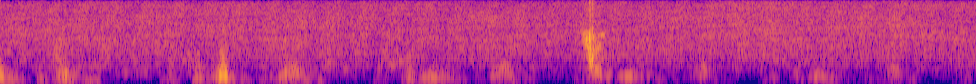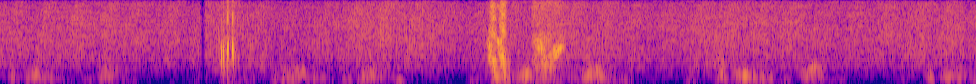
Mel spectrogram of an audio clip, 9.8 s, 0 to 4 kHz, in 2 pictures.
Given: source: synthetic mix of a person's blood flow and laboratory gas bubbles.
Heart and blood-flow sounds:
Doppler ultrasound of blood flow; precordium
2.90-3.04 s: bubbles
5.96-6.08 s: bubbles
7.30-7.44 s: bubbles
7.53-7.71 s: bubbles
From the record:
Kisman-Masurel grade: 123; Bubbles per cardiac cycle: 1 to 2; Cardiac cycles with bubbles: 10 to 50%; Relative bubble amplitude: loud (0.450 to 0.775); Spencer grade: 2 (many but less than half of the cardiac periods contain bubble signals, singularly or in groups); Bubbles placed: anywhere in the cardiac cycle

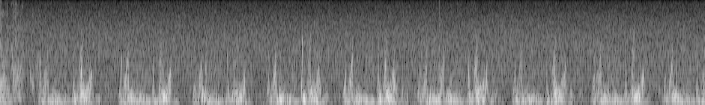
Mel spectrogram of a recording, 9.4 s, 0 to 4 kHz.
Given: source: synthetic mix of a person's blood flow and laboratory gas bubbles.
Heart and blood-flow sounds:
Doppler ultrasound of blood flow; precordium
0.00-0.34 s: bubbles
0.39-0.57 s: bubbles
From the record:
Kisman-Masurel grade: 211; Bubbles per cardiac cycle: several, 3 to 8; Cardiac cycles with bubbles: 1 to 10%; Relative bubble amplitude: barely perceptible (0.100 to 0.250); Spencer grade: 1 (occasional bubble signal discernible with the cardiac motion signal, with majority of cardiac periods free of bubbles); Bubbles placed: only in the low amplitude regions of the cardiac cycle

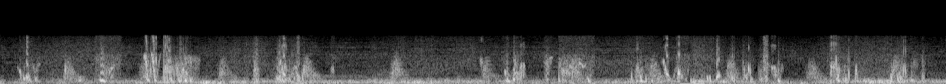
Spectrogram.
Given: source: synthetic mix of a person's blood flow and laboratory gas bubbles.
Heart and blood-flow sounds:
Doppler ultrasound of blood flow; subclavian vein
0.16-0.41 s: bubbles
0.62-0.69 s: bubbles
0.78-0.86 s: bubbles
0.94-1.23 s: bubbles
1.41-2.01 s: bubbles
2.52-2.61 s: bubbles
2.73-3.08 s: bubbles
3.30-3.36 s: bubbles
4.79-4.89 s: bubbles
5.01-5.26 s: bubbles
5.43-5.53 s: bubbles
5.58-5.95 s: bubbles
6.26-6.58 s: bubbles
6.60-6.91 s: bubbles
7.04-7.24 s: bubbles
7.29-7.38 s: bubbles
7.43-7.84 s: bubbles
8.28-8.62 s: bubbles
8.87-9.27 s: bubbles
9.45-9.47 s: bubbles
From the record:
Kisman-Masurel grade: 233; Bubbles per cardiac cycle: several, 3 to 8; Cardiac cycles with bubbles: 50 to 99%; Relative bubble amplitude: loud (0.450 to 0.775); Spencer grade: 3 (all of the cardiac periods contain showers or single bubble signals, but not dominating or overriding the cardiac motion signals); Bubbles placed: anywhere in the cardiac cycle

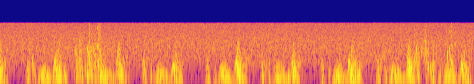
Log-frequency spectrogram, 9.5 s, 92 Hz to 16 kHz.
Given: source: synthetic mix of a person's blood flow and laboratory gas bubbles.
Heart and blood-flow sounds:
Doppler ultrasound of blood flow; precordium
0.00-0.06 s: bubbles
0.62-0.71 s: bubbles
1.45-2.23 s: bubbles
8.26-8.70 s: bubbles
8.91-9.15 s: bubbles
From the record:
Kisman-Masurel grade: 222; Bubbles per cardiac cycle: several, 3 to 8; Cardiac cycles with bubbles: 10 to 50%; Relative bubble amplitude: moderate (0.250 to 0.450); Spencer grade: 2 (many but less than half of the cardiac periods contain bubble signals, singularly or in groups); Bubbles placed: only in the low amplitude regions of the cardiac cycle

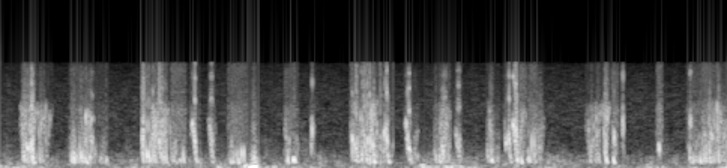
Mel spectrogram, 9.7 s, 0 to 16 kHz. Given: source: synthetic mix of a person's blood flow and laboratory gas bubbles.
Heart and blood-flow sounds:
Doppler ultrasound of blood flow; subclavian vein
0.26-0.70 s: bubbles
0.93-1.45 s: bubbles
1.88-2.49 s: bubbles
2.52-2.67 s: bubbles
2.77-2.88 s: bubbles
3.03-3.29 s: bubbles
3.36-3.42 s: bubbles
3.78-3.98 s: bubbles
4.12-4.21 s: bubbles
4.66-5.23 s: bubbles
5.38-5.58 s: bubbles
5.77-6.01 s: bubbles
6.05-6.17 s: bubbles
6.47-6.66 s: bubbles
6.71-7.25 s: bubbles
7.79-8.24 s: bubbles
8.27-8.33 s: bubbles
8.74-8.83 s: bubbles
9.14-9.70 s: bubbles
From the record:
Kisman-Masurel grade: 243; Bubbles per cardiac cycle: several, 3 to 8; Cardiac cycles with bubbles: 100%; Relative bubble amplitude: loud (0.450 to 0.775); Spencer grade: 3 (all of the cardiac periods contain showers or single bubble signals, but not dominating or overriding the cardiac motion signals); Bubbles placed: anywhere in the cardiac cycle

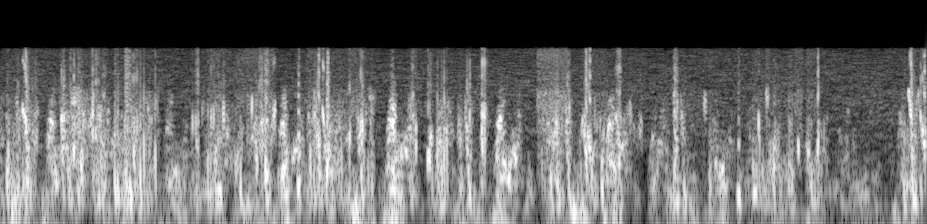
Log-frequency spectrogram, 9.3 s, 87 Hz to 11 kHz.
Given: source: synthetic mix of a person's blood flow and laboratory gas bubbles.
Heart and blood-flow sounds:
Doppler ultrasound of blood flow; precordium
0.05-0.42 s: bubbles
0.60-1.61 s: bubbles
1.92-2.79 s: bubbles
2.96-3.79 s: bubbles
4.09-4.21 s: bubbles
4.26-4.53 s: bubbles
4.58-4.77 s: bubbles
4.81-4.93 s: bubbles
5.39-6.09 s: bubbles
6.15-6.45 s: bubbles
6.74-6.92 s: bubbles
7.05-7.15 s: bubbles
7.35-7.46 s: bubbles
7.53-8.04 s: bubbles
8.07-8.28 s: bubbles
9.00-9.28 s: bubbles
From the record:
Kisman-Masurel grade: 342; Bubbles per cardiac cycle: rolling drumbeat, 9 or more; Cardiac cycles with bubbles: 100%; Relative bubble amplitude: moderate (0.250 to 0.450); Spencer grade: 3 (all of the cardiac periods contain showers or single bubble signals, but not dominating or overriding the cardiac motion signals); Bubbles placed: only in the low amplitude regions of the cardiac cycle

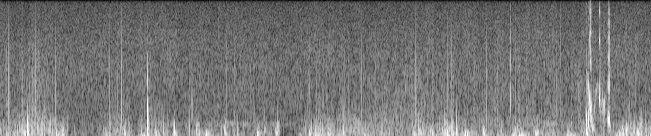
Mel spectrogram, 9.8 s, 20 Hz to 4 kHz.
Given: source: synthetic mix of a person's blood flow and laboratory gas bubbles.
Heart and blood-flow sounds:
Doppler ultrasound of blood flow; subclavian vein
8.77-9.18 s: bubbles
From the record:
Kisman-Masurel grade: 212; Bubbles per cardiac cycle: several, 3 to 8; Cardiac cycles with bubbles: 1 to 10%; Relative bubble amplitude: moderate (0.250 to 0.450); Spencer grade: 1 (occasional bubble signal discernible with the cardiac motion signal, with majority of cardiac periods free of bubbles); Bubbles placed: anywhere in the cardiac cycle

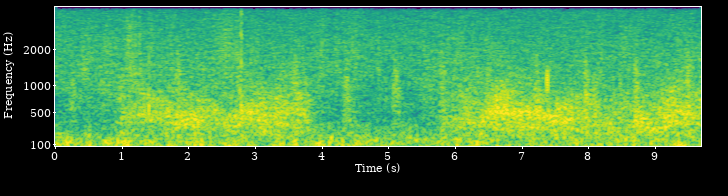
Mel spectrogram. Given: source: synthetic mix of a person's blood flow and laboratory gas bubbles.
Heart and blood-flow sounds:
Doppler ultrasound of blood flow; subclavian vein
1.36-1.44 s: bubbles
2.75-2.83 s: bubbles
7.34-7.42 s: bubbles
8.04-8.51 s: bubbles
9.03-9.21 s: bubbles
From the record:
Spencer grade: 2 (many but less than half of the cardiac periods contain bubble signals, singularly or in groups); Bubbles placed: anywhere in the cardiac cycle

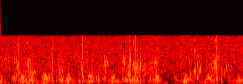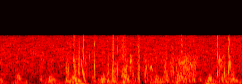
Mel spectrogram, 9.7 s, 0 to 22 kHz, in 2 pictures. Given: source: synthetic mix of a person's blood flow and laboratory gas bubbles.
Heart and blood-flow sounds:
Doppler ultrasound of blood flow; precordium
0.00-0.18 s: bubbles
0.22-0.76 s: bubbles
0.94-1.29 s: bubbles
1.50-2.02 s: bubbles
2.05-2.17 s: bubbles
2.40-3.17 s: bubbles
3.77-4.05 s: bubbles
4.15-4.60 s: bubbles
6.14-6.67 s: bubbles
6.70-6.80 s: bubbles
6.95-7.92 s: bubbles
8.07-8.80 s: bubbles
9.16-9.63 s: bubbles
From the record:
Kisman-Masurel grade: 332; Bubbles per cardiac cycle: rolling drumbeat, 9 or more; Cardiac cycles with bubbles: 50 to 99%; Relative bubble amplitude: moderate (0.250 to 0.450); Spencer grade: 3 (all of the cardiac periods contain showers or single bubble signals, but not dominating or overriding the cardiac motion signals); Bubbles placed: only in the low amplitude regions of the cardiac cycle

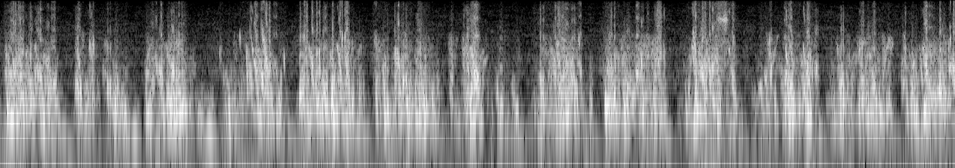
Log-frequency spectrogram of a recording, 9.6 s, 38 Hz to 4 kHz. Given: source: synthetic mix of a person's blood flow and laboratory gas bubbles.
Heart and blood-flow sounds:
Doppler ultrasound of blood flow; precordium
0.04-0.62 s: bubbles
0.74-1.31 s: bubbles
1.44-1.97 s: bubbles
2.19-2.88 s: bubbles
2.96-3.67 s: bubbles
3.73-4.41 s: bubbles
4.47-5.21 s: bubbles
5.33-5.86 s: bubbles
5.89-5.96 s: bubbles
6.00-6.69 s: bubbles
6.83-7.39 s: bubbles
7.58-8.21 s: bubbles
8.29-8.96 s: bubbles
9.00-9.56 s: bubbles
From the record:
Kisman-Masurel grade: 444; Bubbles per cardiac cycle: continuous sound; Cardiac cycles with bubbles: 100%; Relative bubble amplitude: maximal (0.775 to 0.999); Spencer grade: 4 (maximum detectable bubble signal sounding continuously throughout systole and diastole of every cardiac period, and overriding the amplitude of the normal cardiac signals); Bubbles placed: anywhere in the cardiac cycle

